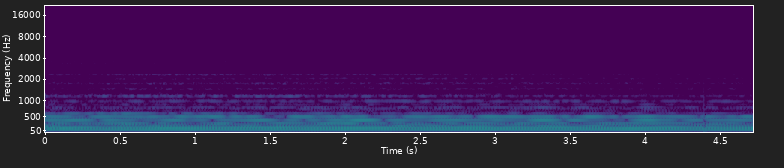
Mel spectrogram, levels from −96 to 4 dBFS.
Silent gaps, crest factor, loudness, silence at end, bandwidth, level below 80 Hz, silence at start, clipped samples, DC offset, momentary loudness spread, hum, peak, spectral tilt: none; 12 dB; -54 LUFS; 0 s; over 20 kHz; -86 dBFS; 0 s; under 0.1%; under 0.1%; 1 LU; 50 Hz at -75 dBFS; -40 dBFS; -11.5 dB/octave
